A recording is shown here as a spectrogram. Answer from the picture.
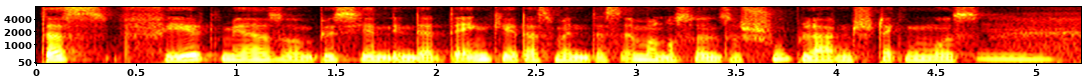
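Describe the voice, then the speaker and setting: A woman talks at a moderate pace in a fairly low voice with a dark, mellow tone. She leaves hardly any pauses, and her pitch varies in an ordinary way. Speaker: teacher and author. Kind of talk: casual chat.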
